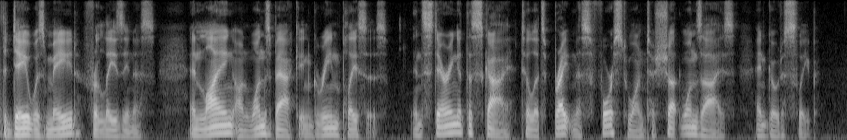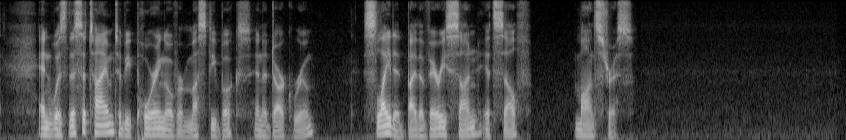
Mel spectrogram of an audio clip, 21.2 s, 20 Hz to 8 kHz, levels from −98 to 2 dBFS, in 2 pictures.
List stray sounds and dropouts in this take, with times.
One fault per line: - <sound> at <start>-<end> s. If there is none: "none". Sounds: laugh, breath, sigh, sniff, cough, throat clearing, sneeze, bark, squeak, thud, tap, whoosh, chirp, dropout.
none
